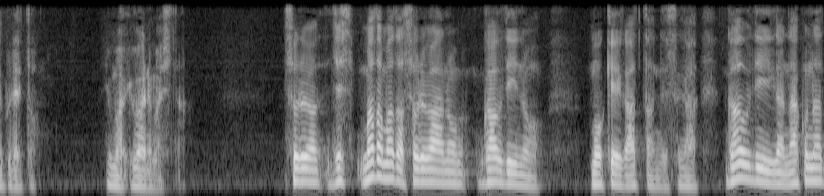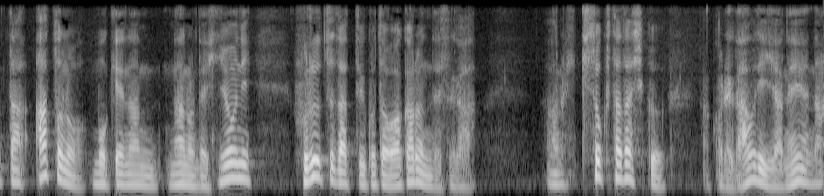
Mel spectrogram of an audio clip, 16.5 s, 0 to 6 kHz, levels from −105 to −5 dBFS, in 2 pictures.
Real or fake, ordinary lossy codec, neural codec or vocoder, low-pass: real; none; none; 5.4 kHz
